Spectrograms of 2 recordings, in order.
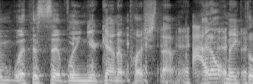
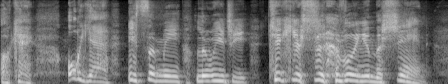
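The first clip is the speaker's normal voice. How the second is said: put-on sassy video game character voice, higher; 8 semitones higher than usual. Pitching a game idea, voicing the character bossing players: sassy Luigi voice. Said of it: "everybody's just a little bit sassier".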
